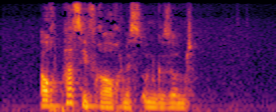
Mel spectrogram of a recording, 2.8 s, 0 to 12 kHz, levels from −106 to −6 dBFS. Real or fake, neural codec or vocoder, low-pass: real; none; 10.8 kHz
